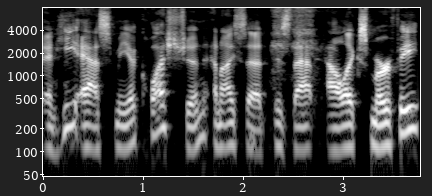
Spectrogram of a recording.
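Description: A man with an American accent, a normal speaking voice, at a medium pitch and moderate pace, with ordinary pitch variation, in a dry, close sound with no echo. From Texas. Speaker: podcast host. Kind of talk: casual chat.

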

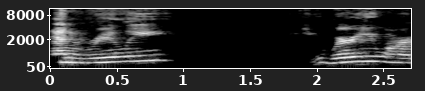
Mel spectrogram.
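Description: At a fairly slow pace, a woman talks in a fairly high, somewhat breathy voice. The recording is very clean, with a silent background. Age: 50s. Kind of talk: interview.

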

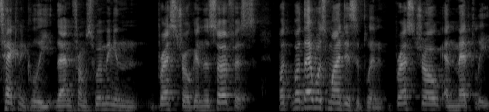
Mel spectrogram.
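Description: A man's fairly high, bright and sharp voice in a Danish accent at a moderate pace. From Denmark. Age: 40s. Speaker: freediver and breathing coach. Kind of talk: interview. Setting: video call.

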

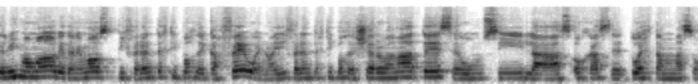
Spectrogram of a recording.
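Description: A woman speaks at a moderate pace in a normal speaking voice, her pitch fairly high and her intonation fairly even. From Argentina, Rosario (Santa Fe). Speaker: Spanish teacher. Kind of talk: interview.

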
